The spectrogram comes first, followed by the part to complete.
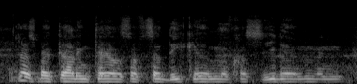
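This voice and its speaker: Noticeable background noise sits behind a man's voice. He talks at medium pitch and a moderate pace. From Carpathian Ruthenia, Czechoslovakia. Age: 60s. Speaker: Holocaust survivor. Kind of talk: testimony. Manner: halting.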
